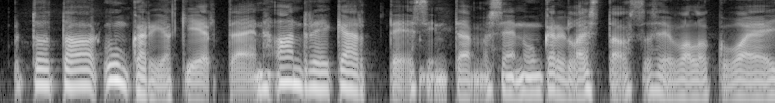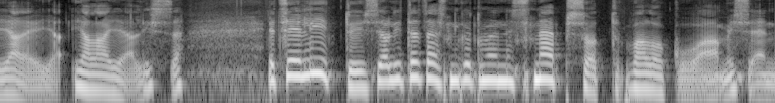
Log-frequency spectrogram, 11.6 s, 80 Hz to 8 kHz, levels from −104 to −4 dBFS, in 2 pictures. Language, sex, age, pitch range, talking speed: Finnish, female, 50-69, 140-205 Hz, 95 wpm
